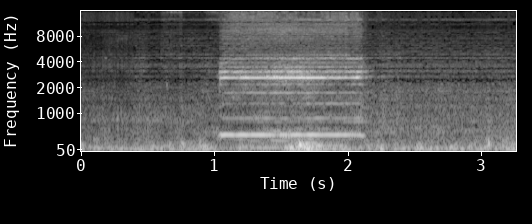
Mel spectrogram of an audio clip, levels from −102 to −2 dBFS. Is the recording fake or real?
fake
